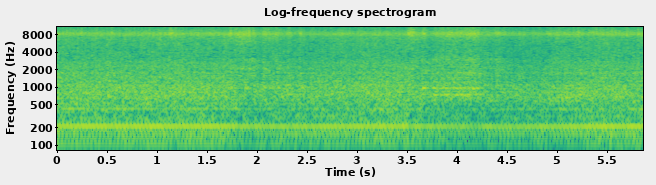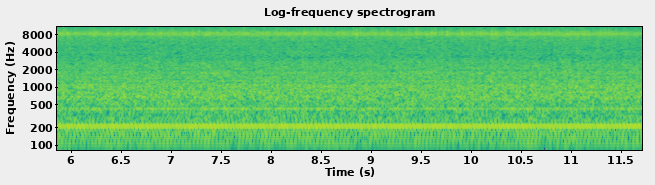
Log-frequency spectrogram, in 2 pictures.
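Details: Craftsman chipper shredder flathead engine, restarted to confirm it works after head removal, carbon cleanup and a 320-grit sandpaper valve-seat job, idles with a steady, even hum and no misses or knocks; normal idle.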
